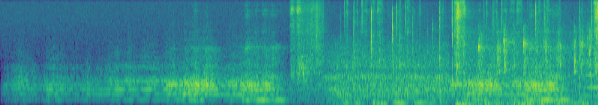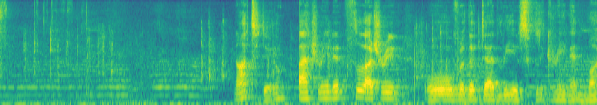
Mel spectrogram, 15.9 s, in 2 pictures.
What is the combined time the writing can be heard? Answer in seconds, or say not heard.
5 s.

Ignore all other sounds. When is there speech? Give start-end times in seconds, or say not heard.
11.1-15.8.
